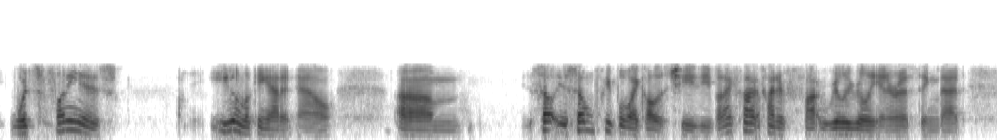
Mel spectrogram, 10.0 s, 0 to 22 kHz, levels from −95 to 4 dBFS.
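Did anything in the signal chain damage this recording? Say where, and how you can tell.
Yes. The damage is at the codec stage: the whole clip has passed through the iLBC codec. The speech band sits between about 300 Hz and 3.5 kHz, and nothing appears above 3.7 kHz. On a spectrogram, that shows as a hard ceiling with empty space above it. The speech sounds plainly rough and synthetic. Each 30 ms frame's excitation is coded independently at a low rate, which fits iLBC's 13.33 kbps mode, so fine waveform detail and natural texture are lost.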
